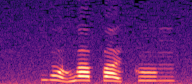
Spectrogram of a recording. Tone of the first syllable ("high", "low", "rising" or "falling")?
falling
